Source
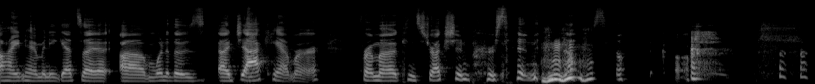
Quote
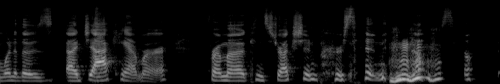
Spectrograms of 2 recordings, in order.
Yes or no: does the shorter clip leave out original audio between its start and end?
no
